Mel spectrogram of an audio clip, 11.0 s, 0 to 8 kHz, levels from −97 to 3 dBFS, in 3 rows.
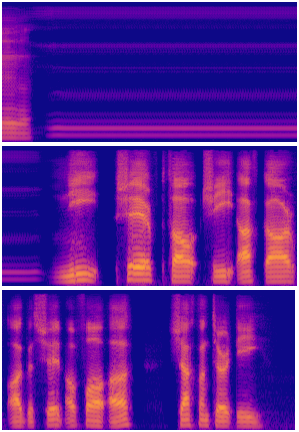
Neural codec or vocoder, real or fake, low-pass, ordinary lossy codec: codec, 16 kHz, about 1 kbps, DyCAST, with the encoder's durations; fake; 7.2 kHz; MP3, 64 kbps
